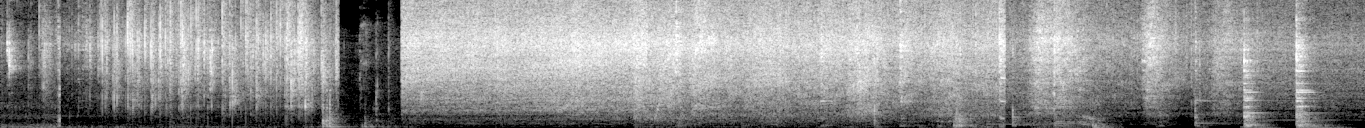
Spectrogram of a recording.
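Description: Spice paste (masala) sizzles and hisses steadily as it is stirred in a hot pan, with loud continuous frying and occasional scraping clatters of the spoon, no voices.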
